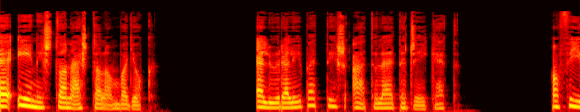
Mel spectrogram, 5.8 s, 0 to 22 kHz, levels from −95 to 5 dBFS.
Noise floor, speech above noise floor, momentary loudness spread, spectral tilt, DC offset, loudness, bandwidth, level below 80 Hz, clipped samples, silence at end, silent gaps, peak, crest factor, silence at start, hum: under -90 dBFS; over 63 dB; 11 LU; -4.5 dB/octave; under 0.1%; -27 LUFS; 14.5 kHz; -64 dBFS; under 0.1%; 0 s; 1.73-2.56 s, 4.80-5.50 s; -8 dBFS; 20 dB; 0 s; none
